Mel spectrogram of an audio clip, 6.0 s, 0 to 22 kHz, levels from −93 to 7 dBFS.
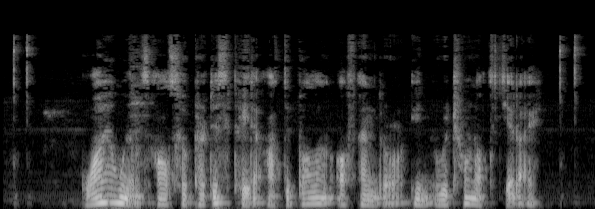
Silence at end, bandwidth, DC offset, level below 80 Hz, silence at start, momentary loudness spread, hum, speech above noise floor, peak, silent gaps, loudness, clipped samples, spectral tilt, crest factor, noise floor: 0.15 s; 11.5 kHz; under 0.1%; -48 dBFS; 0.15 s; 15 LU; none; 34 dB; -4 dBFS; none; -26 LUFS; under 0.1%; -6 dB/octave; 22 dB; -60 dBFS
